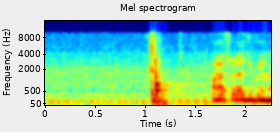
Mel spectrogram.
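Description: Plastic parts click sharply as they are snapped together.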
